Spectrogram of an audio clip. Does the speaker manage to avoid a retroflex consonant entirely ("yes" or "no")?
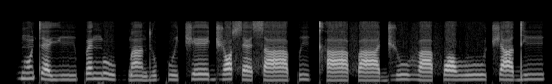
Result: yes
